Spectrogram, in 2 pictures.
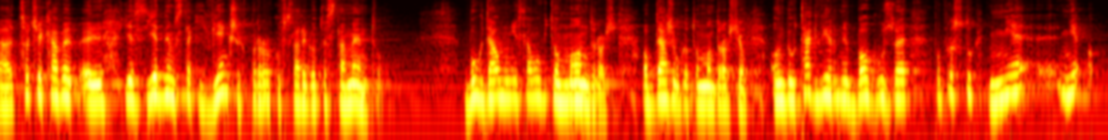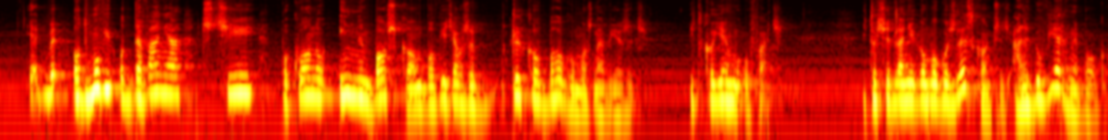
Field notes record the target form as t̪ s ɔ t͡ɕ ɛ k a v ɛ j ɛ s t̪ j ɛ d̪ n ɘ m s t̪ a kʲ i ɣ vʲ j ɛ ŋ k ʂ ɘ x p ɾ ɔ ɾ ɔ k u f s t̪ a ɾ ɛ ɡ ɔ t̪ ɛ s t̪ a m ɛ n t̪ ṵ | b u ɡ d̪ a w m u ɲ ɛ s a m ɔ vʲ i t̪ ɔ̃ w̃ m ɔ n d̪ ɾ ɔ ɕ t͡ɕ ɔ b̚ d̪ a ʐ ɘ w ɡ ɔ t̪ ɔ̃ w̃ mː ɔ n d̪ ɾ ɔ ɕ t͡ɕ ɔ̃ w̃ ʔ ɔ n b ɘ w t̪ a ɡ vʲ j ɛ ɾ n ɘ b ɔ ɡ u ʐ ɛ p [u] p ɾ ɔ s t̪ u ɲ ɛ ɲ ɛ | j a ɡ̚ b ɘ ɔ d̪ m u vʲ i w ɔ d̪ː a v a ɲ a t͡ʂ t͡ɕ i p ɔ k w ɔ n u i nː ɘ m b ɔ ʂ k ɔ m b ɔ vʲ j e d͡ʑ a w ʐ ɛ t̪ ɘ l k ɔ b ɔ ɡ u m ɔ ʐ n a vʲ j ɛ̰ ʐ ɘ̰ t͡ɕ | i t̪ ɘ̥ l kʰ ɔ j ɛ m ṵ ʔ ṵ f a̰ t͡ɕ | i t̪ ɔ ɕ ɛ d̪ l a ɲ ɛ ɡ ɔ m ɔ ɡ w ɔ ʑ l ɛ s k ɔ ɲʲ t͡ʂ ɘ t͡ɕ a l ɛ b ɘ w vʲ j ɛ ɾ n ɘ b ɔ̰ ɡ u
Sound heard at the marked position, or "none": ɔ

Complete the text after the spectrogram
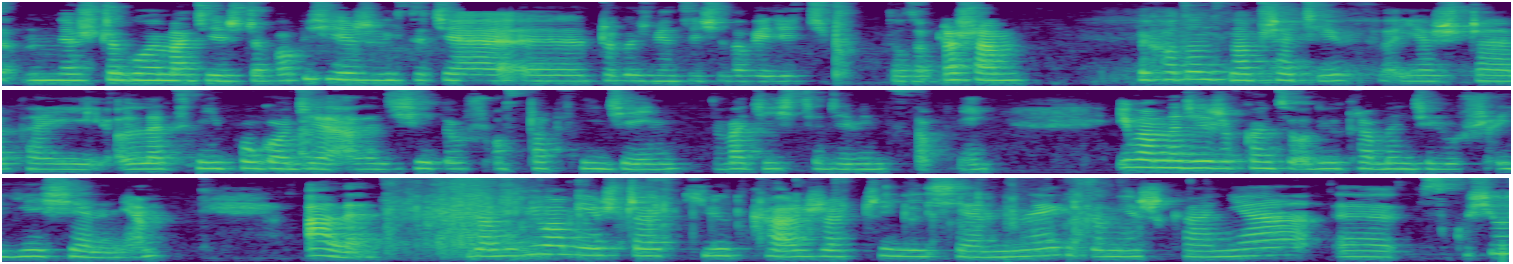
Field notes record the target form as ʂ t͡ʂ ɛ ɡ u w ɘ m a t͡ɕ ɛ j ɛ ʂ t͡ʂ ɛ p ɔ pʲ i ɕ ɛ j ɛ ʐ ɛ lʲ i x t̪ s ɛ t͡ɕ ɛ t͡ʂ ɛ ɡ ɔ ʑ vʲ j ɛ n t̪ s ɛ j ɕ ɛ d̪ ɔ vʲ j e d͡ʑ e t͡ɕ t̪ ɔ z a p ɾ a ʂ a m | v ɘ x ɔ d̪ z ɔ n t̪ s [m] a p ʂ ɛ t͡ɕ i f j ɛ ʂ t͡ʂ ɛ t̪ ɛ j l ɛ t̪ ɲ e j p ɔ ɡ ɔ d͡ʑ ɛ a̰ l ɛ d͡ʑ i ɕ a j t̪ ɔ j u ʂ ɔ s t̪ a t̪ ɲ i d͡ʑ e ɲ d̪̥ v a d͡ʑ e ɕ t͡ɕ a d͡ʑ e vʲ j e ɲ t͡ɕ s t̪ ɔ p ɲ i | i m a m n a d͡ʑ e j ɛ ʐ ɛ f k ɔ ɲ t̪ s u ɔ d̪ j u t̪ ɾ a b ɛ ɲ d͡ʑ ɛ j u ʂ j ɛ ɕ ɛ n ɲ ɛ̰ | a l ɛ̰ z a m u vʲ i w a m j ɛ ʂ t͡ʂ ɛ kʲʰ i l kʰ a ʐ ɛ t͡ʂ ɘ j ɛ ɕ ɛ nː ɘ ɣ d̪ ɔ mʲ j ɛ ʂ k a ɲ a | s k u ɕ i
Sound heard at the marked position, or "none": n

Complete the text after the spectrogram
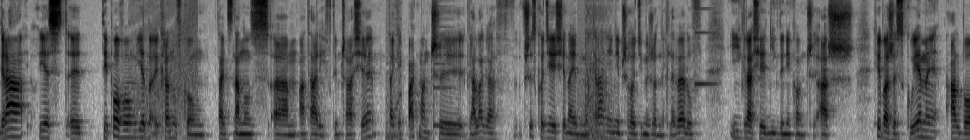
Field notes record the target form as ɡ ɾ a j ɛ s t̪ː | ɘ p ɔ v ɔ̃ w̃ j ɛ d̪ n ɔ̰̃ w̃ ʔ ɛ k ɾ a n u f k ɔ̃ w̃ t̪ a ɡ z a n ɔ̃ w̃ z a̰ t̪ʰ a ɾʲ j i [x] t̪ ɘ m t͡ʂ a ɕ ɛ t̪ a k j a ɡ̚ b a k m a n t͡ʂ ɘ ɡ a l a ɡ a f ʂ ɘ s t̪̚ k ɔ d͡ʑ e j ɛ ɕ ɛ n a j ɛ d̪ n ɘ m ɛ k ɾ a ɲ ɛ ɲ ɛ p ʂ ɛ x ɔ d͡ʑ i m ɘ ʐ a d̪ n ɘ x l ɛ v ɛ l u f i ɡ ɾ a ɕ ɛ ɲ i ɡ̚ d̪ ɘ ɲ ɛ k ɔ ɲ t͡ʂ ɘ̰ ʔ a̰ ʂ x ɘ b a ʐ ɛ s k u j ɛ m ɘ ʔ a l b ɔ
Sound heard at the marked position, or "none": f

